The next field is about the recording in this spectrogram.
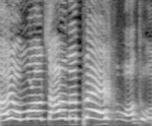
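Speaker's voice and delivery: revolted shriek about touching a roach; disgusted squeal. Retold or imitated. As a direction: rattle it off shuddering with disgust.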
